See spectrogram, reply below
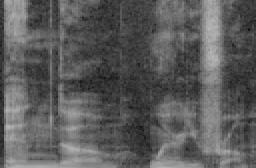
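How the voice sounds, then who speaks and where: A man acts out a courteous alien doctor for an ASMR checkup. The voice is soft and fairly low, moving very slowly through methodical questions with hesitant, reassuring pauses. Noise is clearly audible behind the lo-fi recording. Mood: calm, reassuring. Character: polite, unhurried human-looking alien doctor giving a checkup. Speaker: ASMR performer. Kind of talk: soft-spoken ASMR roleplay.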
